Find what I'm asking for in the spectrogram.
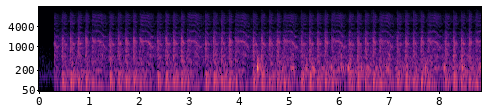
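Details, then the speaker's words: A 2003 Jeep Wrangler TJ after new fuel injectors were fitted: the starter cranks evenly for several seconds but the engine never catches. The fuel rail is dry and the pump was not heard priming, so a dead pump or clogged line is suspected. "After doing some troubleshooting on the fuel injectors and finally pulling one out, the fuel rail is dry. That means either the fuel line is clogged somewhere or the fuel pump in the back isn't pumping at all."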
